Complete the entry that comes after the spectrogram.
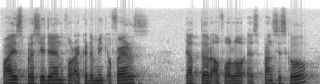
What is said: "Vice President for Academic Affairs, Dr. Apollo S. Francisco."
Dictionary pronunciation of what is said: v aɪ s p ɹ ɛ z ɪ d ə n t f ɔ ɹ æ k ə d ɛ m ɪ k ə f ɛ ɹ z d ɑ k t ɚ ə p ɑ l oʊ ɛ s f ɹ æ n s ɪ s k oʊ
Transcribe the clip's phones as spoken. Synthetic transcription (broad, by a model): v aɪ s p ɹ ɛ s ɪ d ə n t f ɔ ɹ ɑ k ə d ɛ m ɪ k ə f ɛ ɹ s d ɑ k t ɚ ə f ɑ l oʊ ɛ s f ɹ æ n s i s k oʊ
